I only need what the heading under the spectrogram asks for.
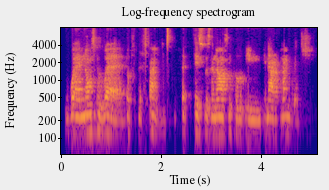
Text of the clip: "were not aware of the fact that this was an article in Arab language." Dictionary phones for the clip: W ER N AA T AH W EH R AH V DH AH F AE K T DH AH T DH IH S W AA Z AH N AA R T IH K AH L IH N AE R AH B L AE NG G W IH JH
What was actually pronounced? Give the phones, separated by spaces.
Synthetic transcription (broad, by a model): W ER N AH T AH W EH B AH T DH AH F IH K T DH AH T DH IH S W AA Z AH N AA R T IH K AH L IH N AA R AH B L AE NG G W IH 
